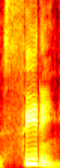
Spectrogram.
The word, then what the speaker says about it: sitting: 사의 강사 앞에 있으니까 팅이 아니라 뭐라고 발음했을 seing 이렇게 발음 했으니까 그것도 정리를 합니다 그래서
